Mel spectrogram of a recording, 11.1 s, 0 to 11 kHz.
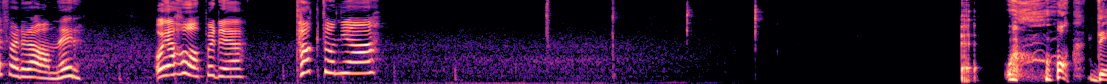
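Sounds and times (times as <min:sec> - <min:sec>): cartoon character burping: 0:09.6 - 0:09.9.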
